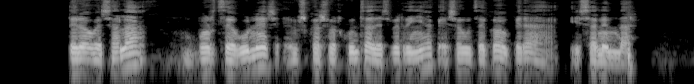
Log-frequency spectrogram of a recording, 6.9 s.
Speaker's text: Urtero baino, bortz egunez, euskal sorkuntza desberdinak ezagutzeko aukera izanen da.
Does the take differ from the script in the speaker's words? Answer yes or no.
yes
